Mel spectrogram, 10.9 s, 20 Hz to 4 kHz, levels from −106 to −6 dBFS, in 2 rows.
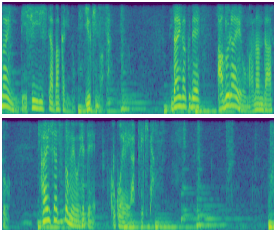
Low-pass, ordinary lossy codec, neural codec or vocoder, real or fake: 3.6 kHz; none; none; real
